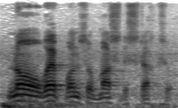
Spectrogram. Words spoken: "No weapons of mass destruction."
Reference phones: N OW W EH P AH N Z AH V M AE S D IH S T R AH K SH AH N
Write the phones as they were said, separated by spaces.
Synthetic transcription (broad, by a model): N OW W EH P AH N S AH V M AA S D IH S T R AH K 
